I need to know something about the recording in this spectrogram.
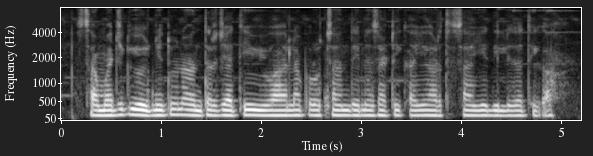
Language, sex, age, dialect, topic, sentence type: Marathi, male, 60-100, Standard Marathi, banking, question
